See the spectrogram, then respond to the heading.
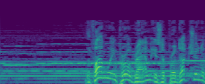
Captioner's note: voiceover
